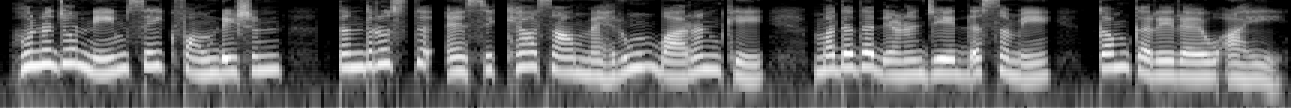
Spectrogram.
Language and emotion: Sindhi, neutral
